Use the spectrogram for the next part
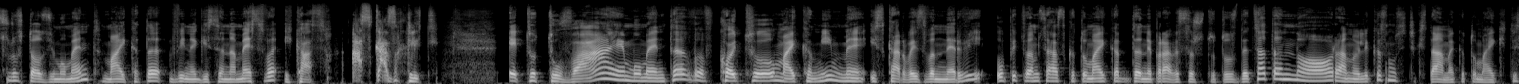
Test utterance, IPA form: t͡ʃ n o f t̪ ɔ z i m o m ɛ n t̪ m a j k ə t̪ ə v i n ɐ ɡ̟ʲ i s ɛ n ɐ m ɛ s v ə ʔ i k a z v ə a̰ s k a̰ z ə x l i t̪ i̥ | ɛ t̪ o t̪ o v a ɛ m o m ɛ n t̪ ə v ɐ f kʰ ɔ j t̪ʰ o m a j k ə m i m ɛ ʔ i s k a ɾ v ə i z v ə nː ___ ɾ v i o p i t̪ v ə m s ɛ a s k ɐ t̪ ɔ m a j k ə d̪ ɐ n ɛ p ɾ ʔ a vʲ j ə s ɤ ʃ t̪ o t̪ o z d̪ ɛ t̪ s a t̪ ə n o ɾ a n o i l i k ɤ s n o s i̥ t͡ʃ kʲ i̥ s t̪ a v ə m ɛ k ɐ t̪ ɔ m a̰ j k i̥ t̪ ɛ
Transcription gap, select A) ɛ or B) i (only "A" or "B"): A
